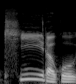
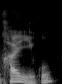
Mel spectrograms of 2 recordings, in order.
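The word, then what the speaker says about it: χ: 그래서 키라고 읽는 이유가 거기에 있는 거예요. 영어식 발음은 카이이고 자꾸 이런 데서 좀 제가 헷갈려 하네요.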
